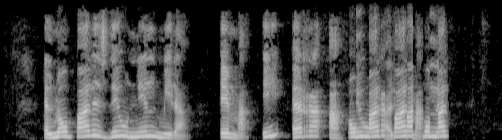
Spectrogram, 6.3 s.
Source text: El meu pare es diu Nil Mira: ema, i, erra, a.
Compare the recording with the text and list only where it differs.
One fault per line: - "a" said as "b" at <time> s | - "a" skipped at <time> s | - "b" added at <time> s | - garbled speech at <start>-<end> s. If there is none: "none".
- garbled speech at 4.3-5.6 s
